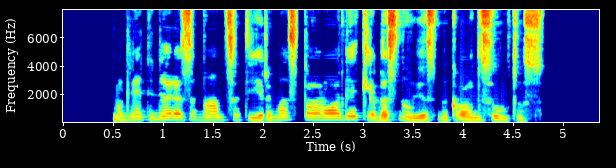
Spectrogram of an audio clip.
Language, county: Lithuanian, Šiauliai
